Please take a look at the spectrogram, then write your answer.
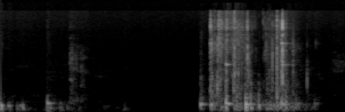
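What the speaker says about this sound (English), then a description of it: "That was my cinnamon toast crunch." Cinnamon Toast Crunch cereal crunches loudly and close in a burst of crisp chewing, after a few soft thumps and a quiet pause.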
